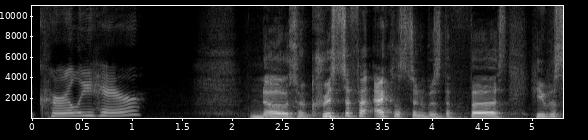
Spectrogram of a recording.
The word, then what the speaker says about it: Eccleston: guy 64 doesn't age and then uh christopher eccleston is that how i say it correctly yeah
